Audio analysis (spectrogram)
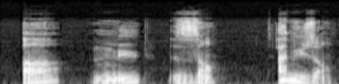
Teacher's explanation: Amusant, final T not pronounced. You've got only one S here between the vowels, so it's really this Z sound.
